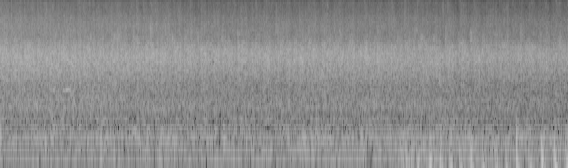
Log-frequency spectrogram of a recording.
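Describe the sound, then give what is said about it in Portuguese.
Audience applause at a seminar, a dense, steady clapping of many hands that stays even and moderately loud for the whole stretch with no pause. “Terminamos agora do Sibélio Donato, muito aplaudido pelo público.”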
